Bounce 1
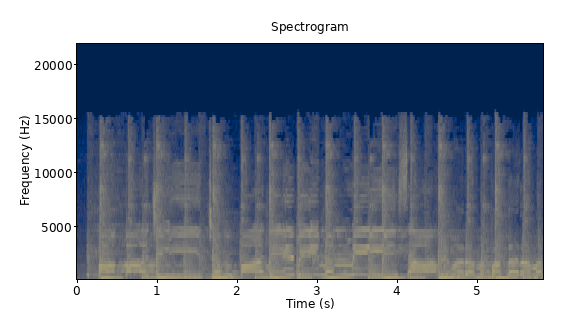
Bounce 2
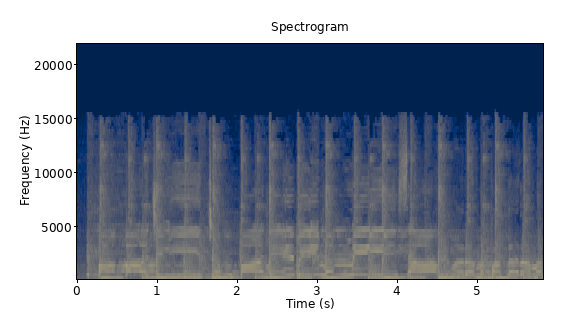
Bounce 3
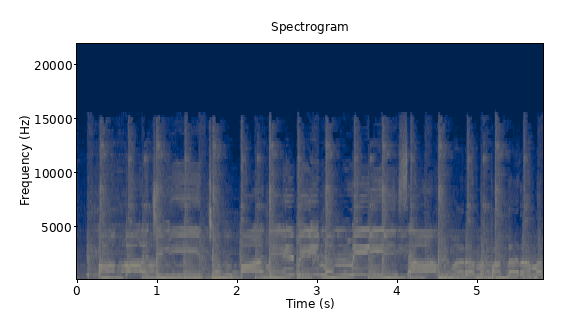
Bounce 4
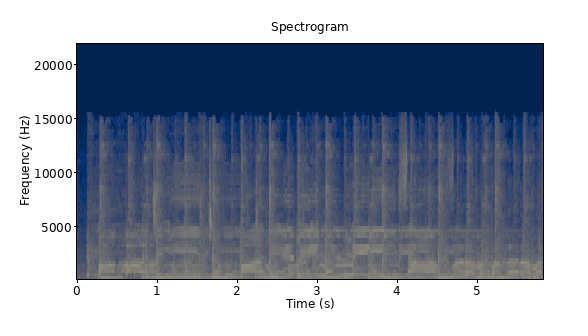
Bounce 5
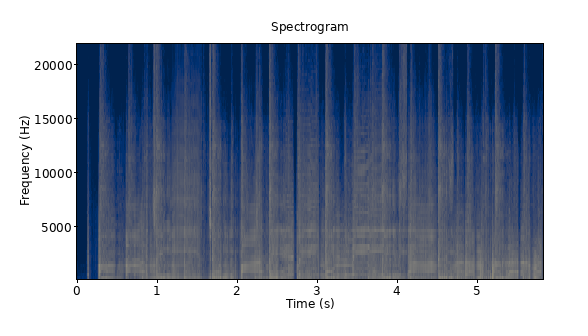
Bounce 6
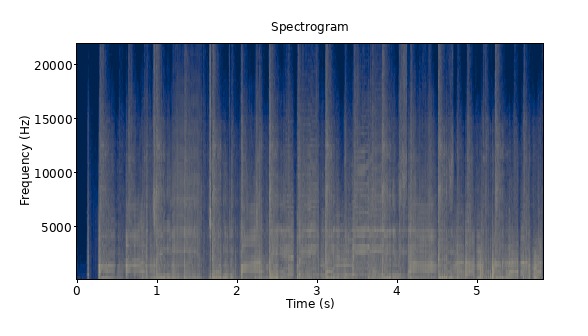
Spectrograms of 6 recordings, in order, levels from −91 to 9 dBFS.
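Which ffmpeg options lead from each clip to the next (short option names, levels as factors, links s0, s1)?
-af "acompressor=threshold=0.0447:ratio=6"
-af "acompressor=mode=upward:threshold=0.00631:ratio=2.5,volume=0.473"
-af "aecho=1:1:581|1162|1743|2324|2905:0.376|0.154|0.0632|0.0259|0.0106,volume=1.26"
-af "aeval=exprs='0.0794*(cos(1*acos(clip(val(0)/0.0794,-1,1)))-cos(1*PI/2))+0.0251*(cos(3*acos(clip(val(0)/0.0794,-1,1)))-cos(3*PI/2))+0.000562*(cos(5*acos(clip(val(0)/0.0794,-1,1)))-cos(5*PI/2))+0.00126*(cos(7*acos(clip(val(0)/0.0794,-1,1)))-cos(7*PI/2))':c=same,volume=1.68"
-af "aecho=1:1:240:0.1,volume=1.88"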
